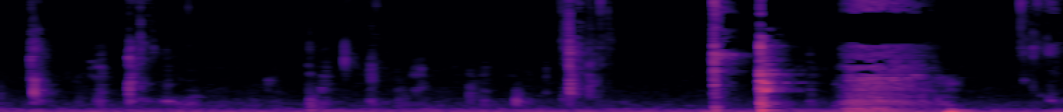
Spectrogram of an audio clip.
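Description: Close-miked chewing: soft wet mouth clicks and lip smacks, with a short breathy rush about four seconds in.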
